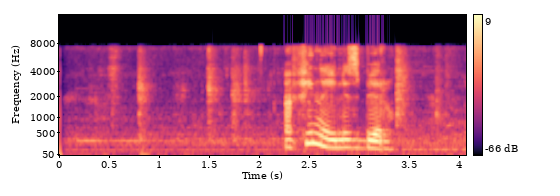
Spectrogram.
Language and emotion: Russian, neutral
